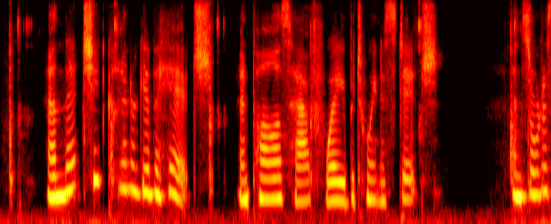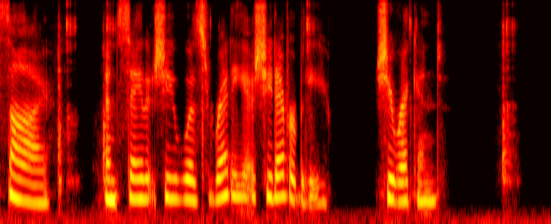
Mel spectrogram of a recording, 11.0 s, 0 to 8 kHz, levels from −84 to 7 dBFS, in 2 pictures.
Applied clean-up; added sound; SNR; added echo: neural diffusion model UNIVERSE++.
